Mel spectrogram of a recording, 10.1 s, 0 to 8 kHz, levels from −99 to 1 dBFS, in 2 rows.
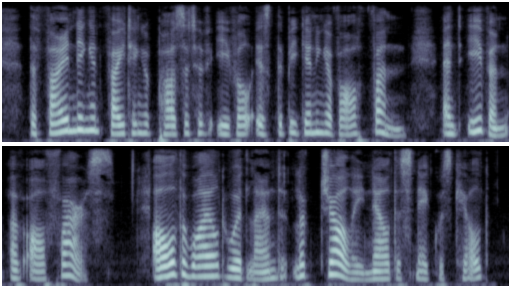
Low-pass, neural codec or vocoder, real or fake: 7.2 kHz; none; real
